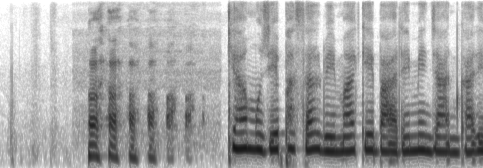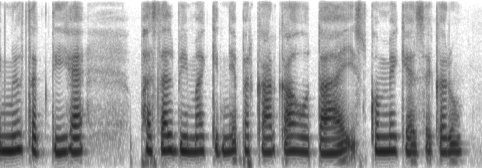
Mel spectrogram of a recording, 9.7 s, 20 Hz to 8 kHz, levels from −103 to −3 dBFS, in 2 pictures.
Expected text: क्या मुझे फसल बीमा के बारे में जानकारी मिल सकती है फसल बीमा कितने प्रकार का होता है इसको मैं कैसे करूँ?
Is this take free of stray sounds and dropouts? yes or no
no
